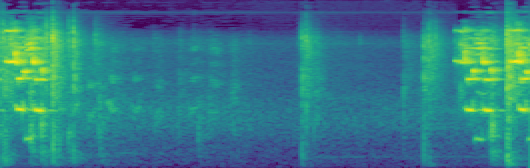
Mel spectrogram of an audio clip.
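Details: Blue jays giving loud, harsh, layered notes mixed with clicks at the start, a quiet gap with faint ticks, then another strong raspy burst closing the sequence.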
